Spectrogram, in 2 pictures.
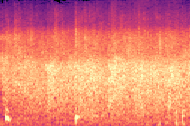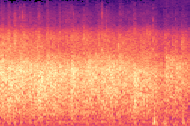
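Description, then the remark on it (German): An audience gives a friendly welcoming applause to a guest and his wife, clapping steadily for about five seconds in a dense, even wash of many hands with no voices standing out. “Wir können das doch mal zum Ausdruck bringen mit einem freundlichen Applaus.”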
